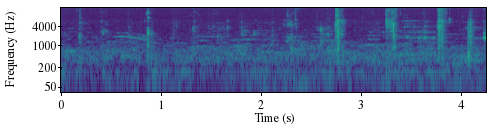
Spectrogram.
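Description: Wet chewing of a mouthful of curry and roti, with scattered sharp clicks. Toward the end, fingers squish through curry gravy on a plate.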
